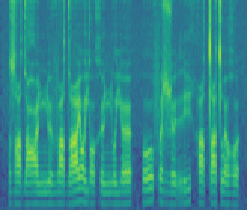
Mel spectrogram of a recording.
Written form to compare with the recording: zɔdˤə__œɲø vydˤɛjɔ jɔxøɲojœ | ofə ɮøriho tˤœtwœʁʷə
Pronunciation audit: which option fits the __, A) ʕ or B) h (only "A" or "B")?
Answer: A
